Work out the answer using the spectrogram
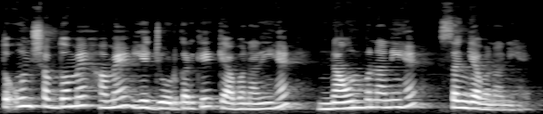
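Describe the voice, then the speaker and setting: A woman's voice: fairly high pitch, expressive, normal speed, a little mellow, in a large hall. A woman teacher explaining an English lesson for schoolchildren, asking rhetorical questions and answering them herself.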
